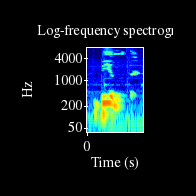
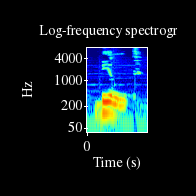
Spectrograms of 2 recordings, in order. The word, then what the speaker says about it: build: build que significa Construir la u de esta palabra no se pronuncia solo build build y usaremos el verbo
